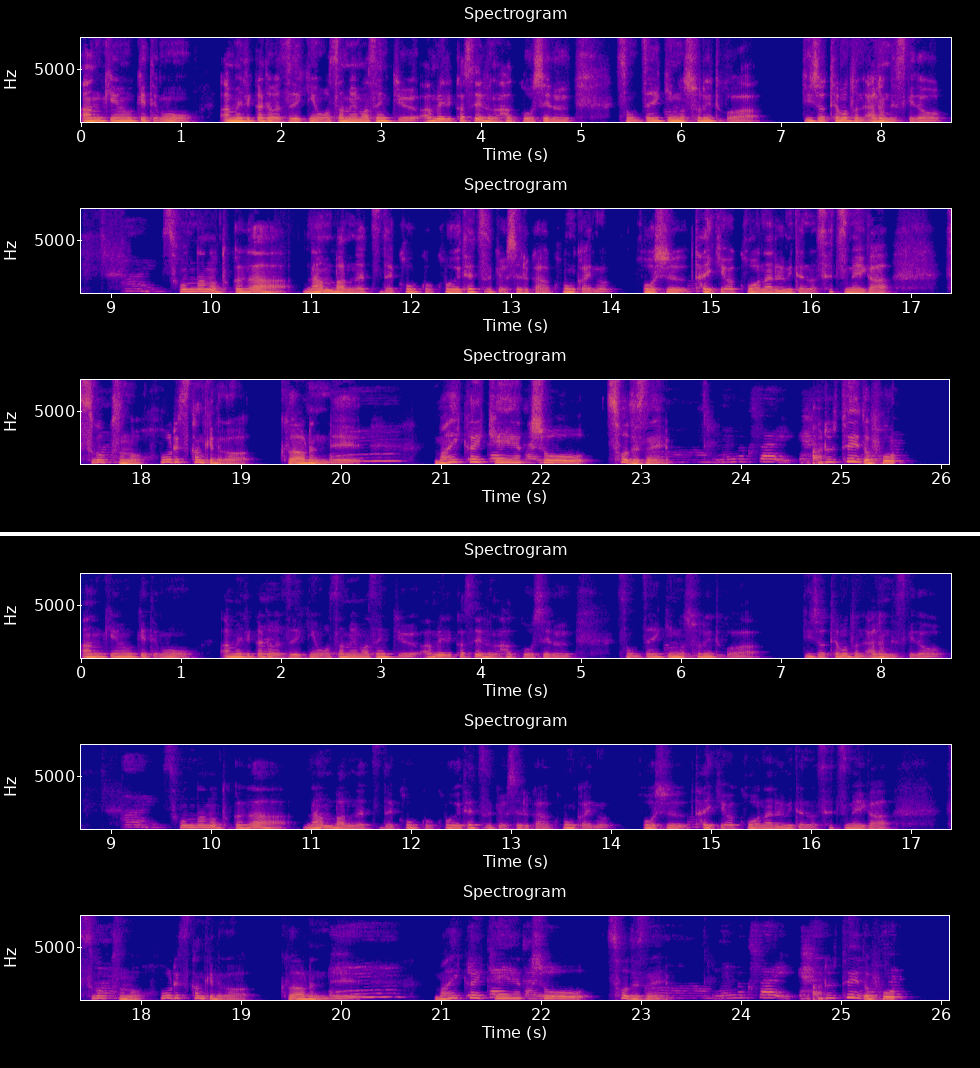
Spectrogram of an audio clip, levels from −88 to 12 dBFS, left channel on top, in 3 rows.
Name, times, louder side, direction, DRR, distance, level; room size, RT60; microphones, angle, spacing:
voice 1, 0.0-1.1 1.4-6.8 7.2-8.6 8.9-9.1 9.7-14.0 14.3-19.1 19.4-20.2 20.9-23.3 24.7-25.5, left 3 dB, 65° left, 0.5 m, -29 dB
voice 2, 5.8-6.4 9.1-9.5 11.2-11.5 14.8-15.0 17.5-17.8 19.9-20.6 21.3-22.2 23.0-24.8 25.2-25.6, equal, 80° right, 4.8 m, -42 dB
9.4 x 8.8 x 2.8 m
head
